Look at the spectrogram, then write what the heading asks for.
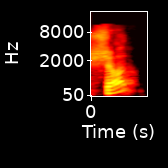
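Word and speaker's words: Shutt: How do we pronounce that? Shut? Yep, Kyle Shut.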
